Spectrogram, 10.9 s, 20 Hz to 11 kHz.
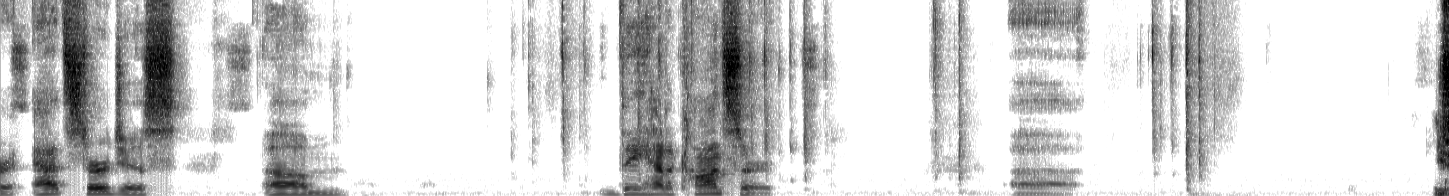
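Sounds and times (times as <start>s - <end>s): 
speech: 0.0s - 1.4s, 2.0s - 2.6s, 4.5s - 5.9s, 7.6s - 8.1s
faint typing on a computer keyboard: 3.8s - 4.5s, 5.5s - 6.3s, 7.0s - 7.3s, 8.5s - 9.2s.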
